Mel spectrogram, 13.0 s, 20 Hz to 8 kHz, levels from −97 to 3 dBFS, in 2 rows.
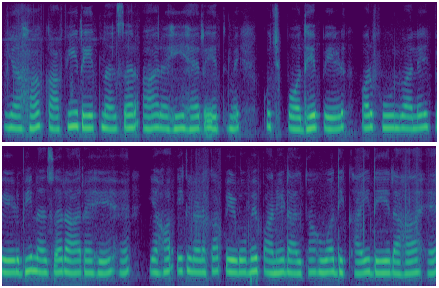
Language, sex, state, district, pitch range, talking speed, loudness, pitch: Hindi, female, Maharashtra, Aurangabad, 220-235 Hz, 145 wpm, -33 LUFS, 225 Hz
